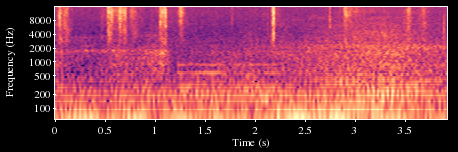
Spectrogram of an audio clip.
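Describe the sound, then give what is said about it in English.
Steady traffic rumble with a broad rushing roar from passing cars, swelling slightly as vehicles go by, with no one speaking. “The cars are going past. Whizzing past, of course.”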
